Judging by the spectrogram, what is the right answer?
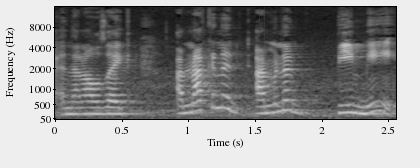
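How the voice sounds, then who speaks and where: A woman speaks with a Michigan accent. Noticeable background noise and audible room echo are present. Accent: Midwestern American (Michigan). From Michigan, Detroit area (Trenton). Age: 20s. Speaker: social media influencer and magazine contributing editor. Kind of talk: casual interview chat. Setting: recording live in an apartment building. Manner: animated.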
